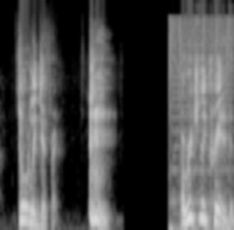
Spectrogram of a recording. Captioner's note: ahem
